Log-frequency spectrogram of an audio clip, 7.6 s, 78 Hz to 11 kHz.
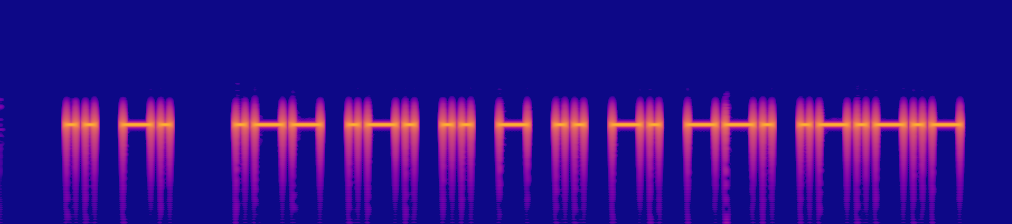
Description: Morse code, heard as a keyed tone, about 17 wpm, 700 Hz. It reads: IN WRITING.
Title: Sentences from Top 1600 Words 17wpm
